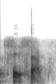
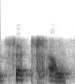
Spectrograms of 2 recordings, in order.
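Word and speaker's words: deceção: Dou-lhe um exemplo, por exemplo, eh, passa a redundância, eh, nós os portugueses temos a palavra, ou na língua portuguesa, a palavra de cessão. nós, na nova ortografia, eh, cortamos-lhe o P porque o P é mudo. Mas os brasileiros continuam a dizer decepção.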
